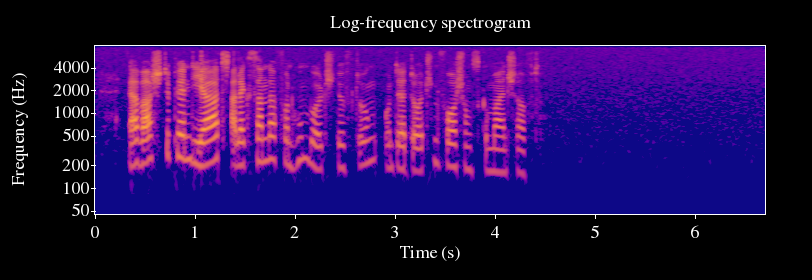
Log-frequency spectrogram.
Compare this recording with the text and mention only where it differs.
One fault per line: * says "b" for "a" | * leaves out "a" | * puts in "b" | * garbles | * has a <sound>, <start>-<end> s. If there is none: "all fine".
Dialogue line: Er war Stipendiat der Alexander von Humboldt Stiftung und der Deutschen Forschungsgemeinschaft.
* leaves out "der"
